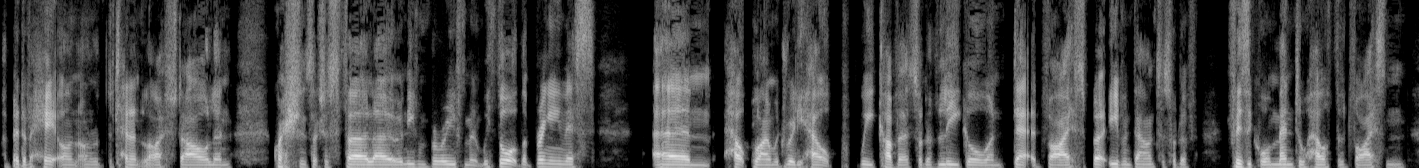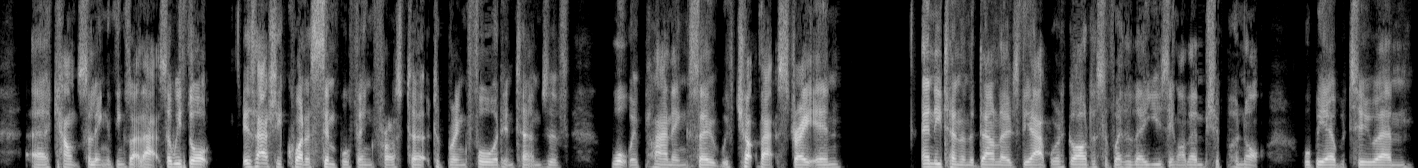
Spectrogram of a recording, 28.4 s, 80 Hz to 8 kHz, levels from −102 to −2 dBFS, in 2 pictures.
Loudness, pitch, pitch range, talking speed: -25 LUFS, 130 Hz, 125-140 Hz, 215 wpm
